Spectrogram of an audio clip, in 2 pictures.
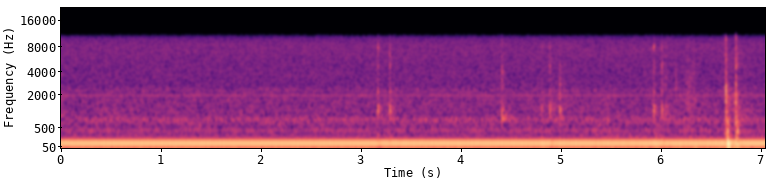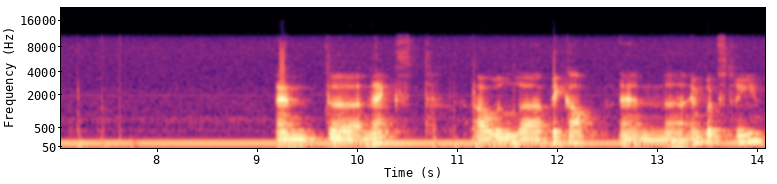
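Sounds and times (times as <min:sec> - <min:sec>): low hum: 0:00.0 - 0:14.0
keyboard and mouse clicks: 0:04.4 - 0:05.1, 0:05.9 - 0:06.1.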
